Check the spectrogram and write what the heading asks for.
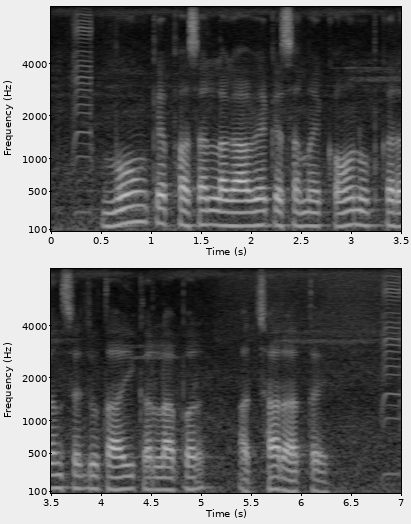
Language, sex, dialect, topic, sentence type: Magahi, male, Southern, agriculture, question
